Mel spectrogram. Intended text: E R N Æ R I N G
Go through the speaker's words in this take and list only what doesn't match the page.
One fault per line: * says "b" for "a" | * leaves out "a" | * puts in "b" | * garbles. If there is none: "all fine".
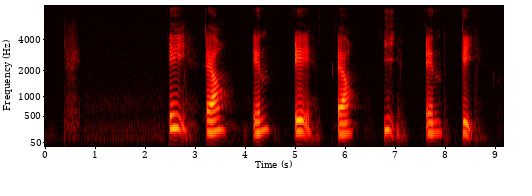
all fine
